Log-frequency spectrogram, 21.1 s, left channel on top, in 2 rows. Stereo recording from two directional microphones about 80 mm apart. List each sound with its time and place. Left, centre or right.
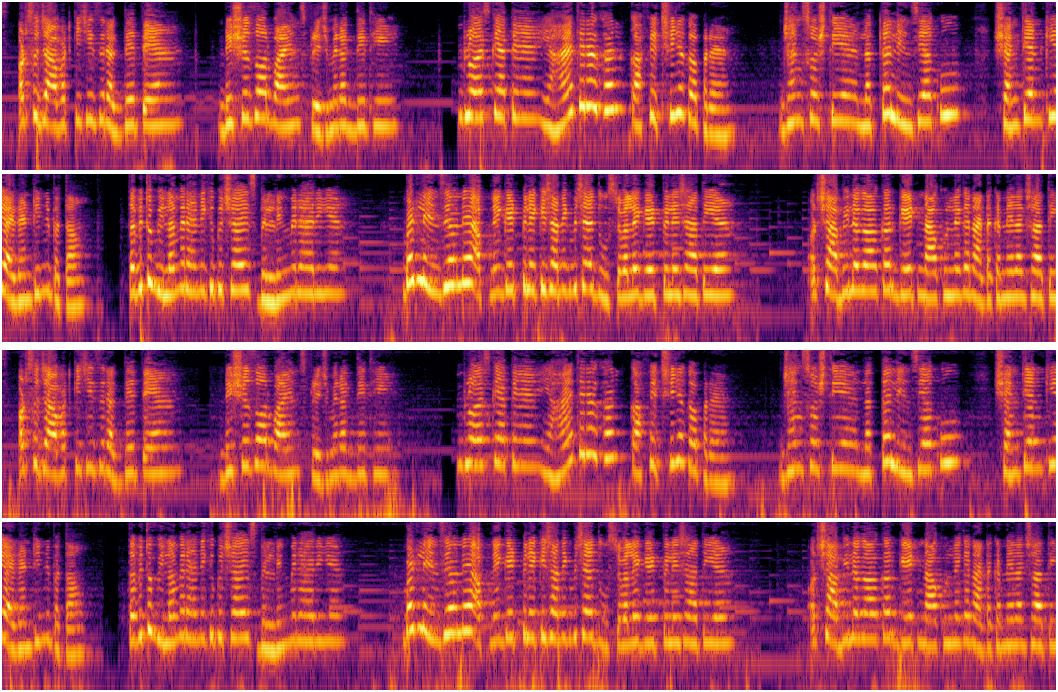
0.2 s a woman's voice: left
7.8 s a woman's voice: left
14.5 s a woman's voice: left
18.6 s a woman's voice: left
